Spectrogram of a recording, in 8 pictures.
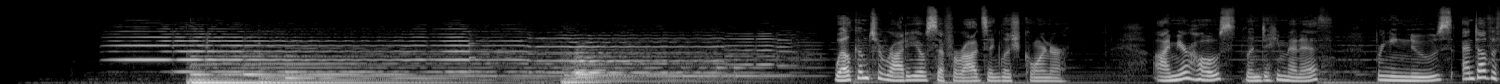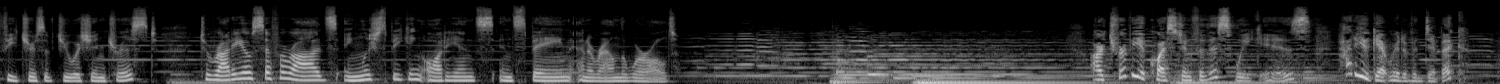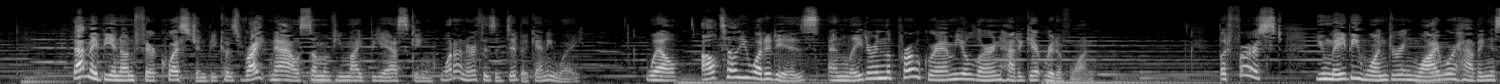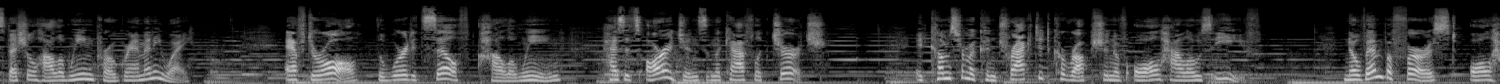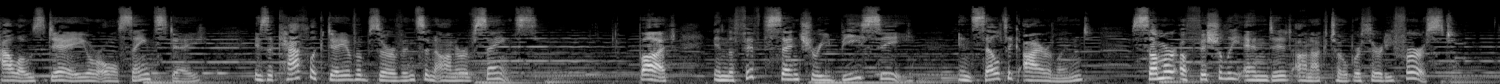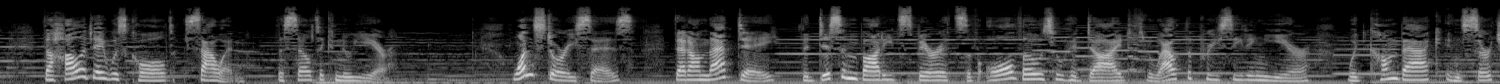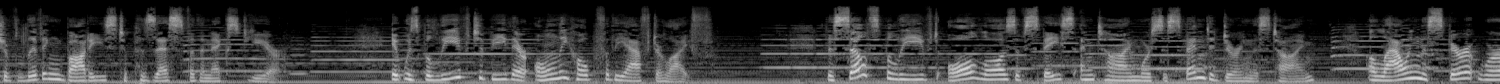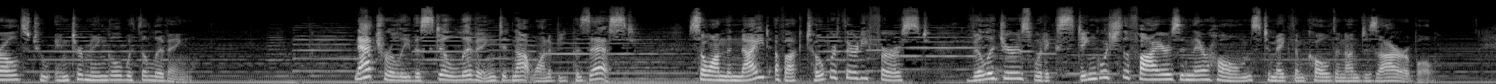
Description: As a Halloween treat, the English Corner is presenting a reading of scenes from Anski’s play , which we originally recorded in 2005.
